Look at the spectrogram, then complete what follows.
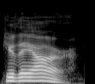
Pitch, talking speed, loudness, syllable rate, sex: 145 Hz, 190 wpm, -13 LUFS, 7.0 syllables/s, male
